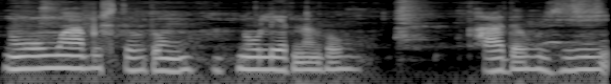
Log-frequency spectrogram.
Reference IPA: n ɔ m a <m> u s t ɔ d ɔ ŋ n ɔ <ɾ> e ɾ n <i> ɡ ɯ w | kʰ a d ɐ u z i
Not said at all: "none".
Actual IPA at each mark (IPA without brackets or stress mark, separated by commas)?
b, l, a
